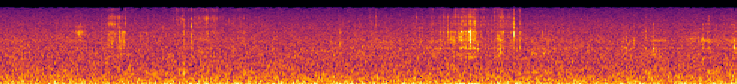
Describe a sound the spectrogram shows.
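Boots crunch on dry rocky ground.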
